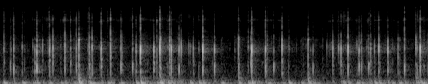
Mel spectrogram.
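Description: Fingertips of both hands type steadily on a compact pink-and-cream plastic mechanical keyboard with thick XDA-profile keycaps, Gateron Yellow switches and a polycarbonate plate, sitting on a desk mat. A rapid run of short, dry clacks with a bright, high edge centered around 2 kHz, each dying away almost instantly over a faint low thud.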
